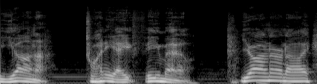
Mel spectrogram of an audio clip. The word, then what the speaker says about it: Jana: And just before we get into it, this one does have a pronunciation of a name, J-A-N-A. And I know it can be pronounced a couple of ways, either Jaina or Yana. I'm going to go for Yana in this one.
